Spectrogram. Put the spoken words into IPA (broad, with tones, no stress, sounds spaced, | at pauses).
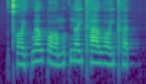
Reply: t̪ʰ ɔː˨˩ j kʷ aː˥ w p ɔː˨ m ʊ˥ k̚ n̪ ɐ˥ j pʰ aː˧ w ɔː˨˥ j pʰ ɐ˨ t̚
